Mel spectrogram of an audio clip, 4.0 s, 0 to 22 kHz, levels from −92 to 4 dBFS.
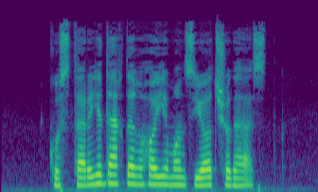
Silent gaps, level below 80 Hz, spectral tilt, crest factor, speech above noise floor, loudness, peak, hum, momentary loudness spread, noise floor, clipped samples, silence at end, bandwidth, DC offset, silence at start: none; -46 dBFS; -6 dB/octave; 16 dB; 41 dB; -17 LUFS; -4 dBFS; none; 9 LU; -58 dBFS; under 0.1%; 0.65 s; 14 kHz; under 0.1%; 0.7 s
